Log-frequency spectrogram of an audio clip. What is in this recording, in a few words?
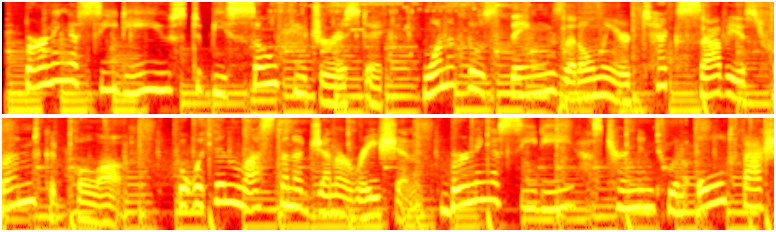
Narration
